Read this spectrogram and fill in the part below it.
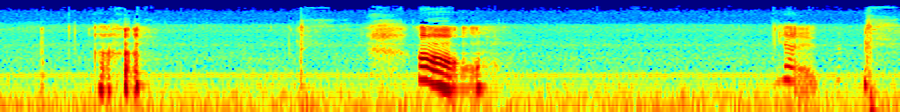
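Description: A young woman speaks and laughs softly into a close microphone, in short bursts.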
